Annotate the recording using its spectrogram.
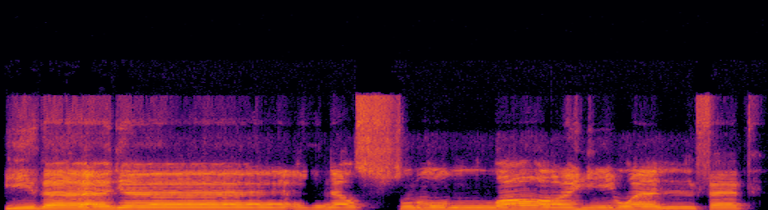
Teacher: Harusnya kan ja-nya dipanjangkan.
